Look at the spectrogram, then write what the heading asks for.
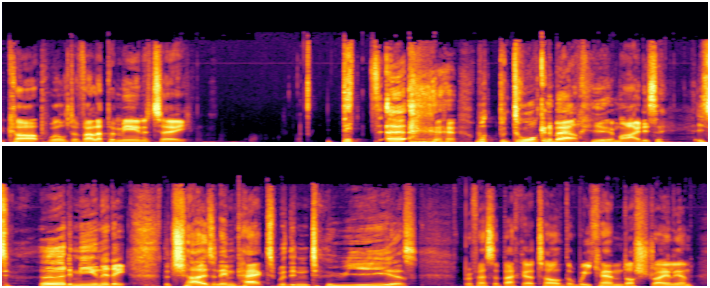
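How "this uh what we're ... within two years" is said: mock Aussie bloke. Podcast host mocks Australian scientist, hammed-up Aussie accent. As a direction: play the blokey Aussie official.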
